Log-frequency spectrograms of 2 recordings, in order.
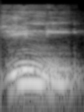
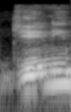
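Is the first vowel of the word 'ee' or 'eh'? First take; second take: ee; eh. First: The first vowel sounds like 'ee'. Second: The first vowel sounds like 'eh'. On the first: The speaker calls it right. "উচ্চারণটা হবে জিনি" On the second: The speaker calls it wrong. "জেনি বলবো না"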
